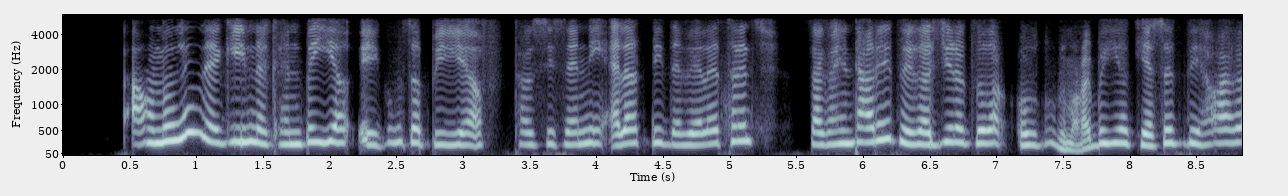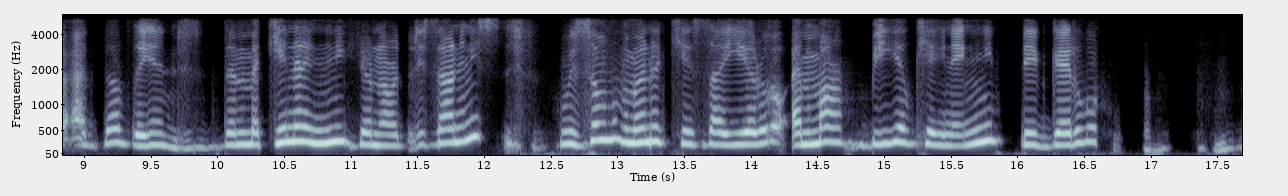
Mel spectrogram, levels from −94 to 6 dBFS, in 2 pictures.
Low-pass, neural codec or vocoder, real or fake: 5.4 kHz; codec, 16 kHz in and 24 kHz out, 0.4 kbps, LongCat-Audio-Codec, four codebook decoder; fake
